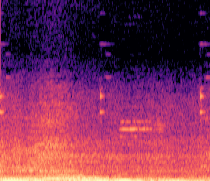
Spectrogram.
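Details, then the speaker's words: MG Hector diesel after replacing the faulty fuel pump assembly (second-hand original) that caused crank-no-start: steady, even rumble with settled idle and smooth pick-up when revved, no misfire or hunting; engine stable and revving properly. "तो second hand माल डाला है। अच्छा डाला है और engine देख सकते हो स्टेबल है और प्रॉपर रेस भी हो रहा है।"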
